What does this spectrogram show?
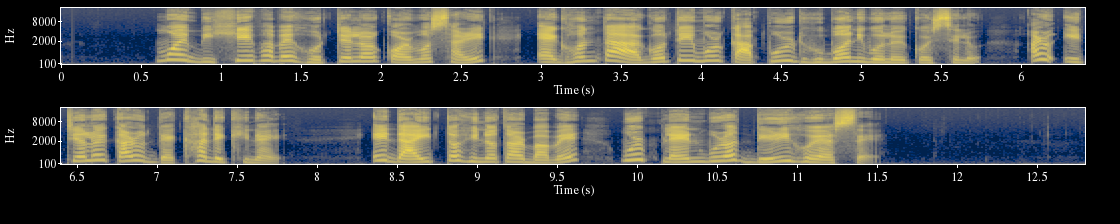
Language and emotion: Assamese, angry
